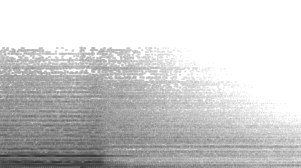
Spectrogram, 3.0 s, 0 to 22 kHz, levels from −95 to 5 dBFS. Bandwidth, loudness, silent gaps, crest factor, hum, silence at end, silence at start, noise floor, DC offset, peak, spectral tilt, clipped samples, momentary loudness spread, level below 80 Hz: 16 kHz; -17 LUFS; none; 16 dB; none; 1.35 s; 0 s; -55 dBFS; under 0.1%; -6 dBFS; -4 dB/octave; under 0.1%; 21 LU; -40 dBFS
